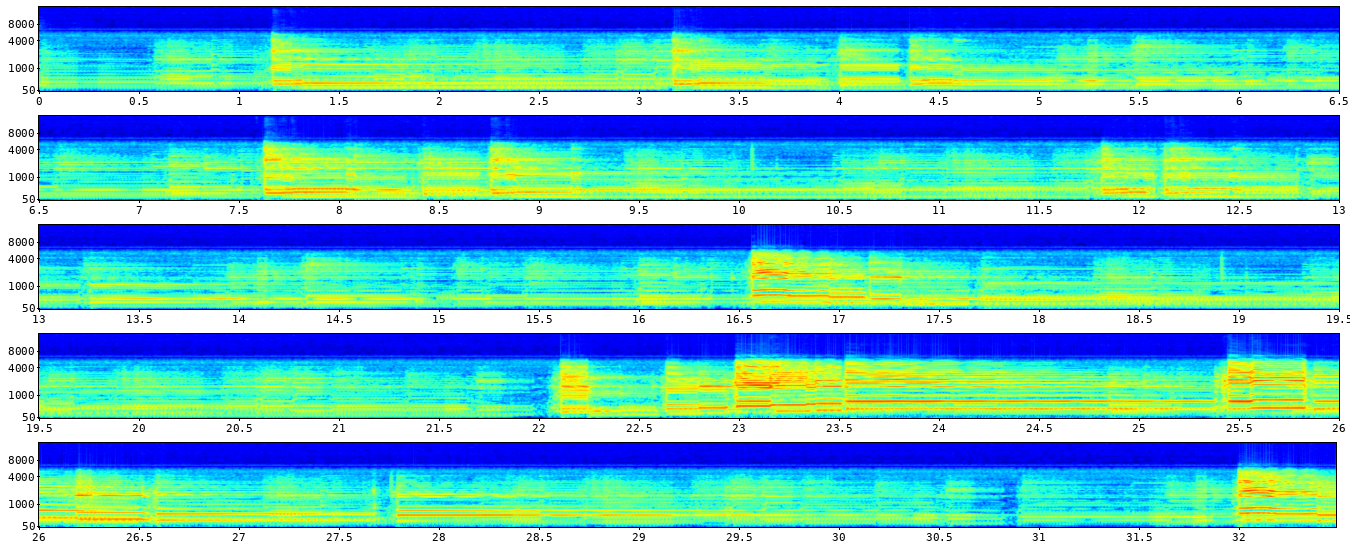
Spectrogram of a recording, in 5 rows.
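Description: Tom Anderson Bobcat Special electric guitar with P-90 pickups being played: sustained notes and chords, with notes gliding in pitch about halfway through and again about three quarters of the way through.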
